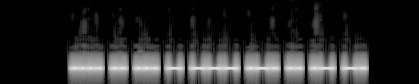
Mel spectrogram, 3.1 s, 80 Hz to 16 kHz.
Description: Morse code, heard as a keyed tone, about 40 wpm, 700 Hz. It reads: HISTORIAN
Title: Top 1751-2000 Words 40wpm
